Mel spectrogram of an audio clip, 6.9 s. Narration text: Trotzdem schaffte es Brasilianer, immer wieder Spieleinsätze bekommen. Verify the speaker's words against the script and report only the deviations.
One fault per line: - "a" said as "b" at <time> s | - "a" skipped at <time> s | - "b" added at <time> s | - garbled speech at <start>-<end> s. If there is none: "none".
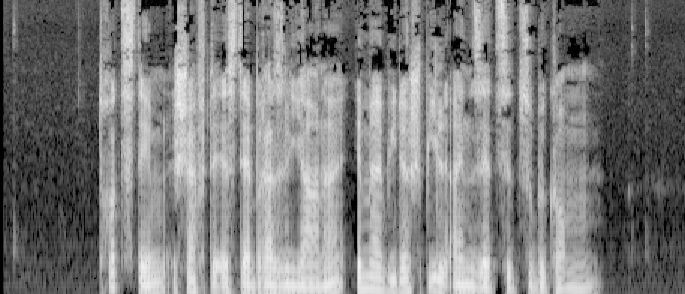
- "der" added at 2.4 s
- "zu" added at 5.2 s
